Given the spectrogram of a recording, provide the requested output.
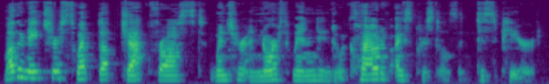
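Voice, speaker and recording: A woman storyteller reading scripted narration for children in an expressive, deliberate manner. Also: mid-range voice, rough recording.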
